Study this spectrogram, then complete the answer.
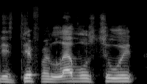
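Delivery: ordinary delivery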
